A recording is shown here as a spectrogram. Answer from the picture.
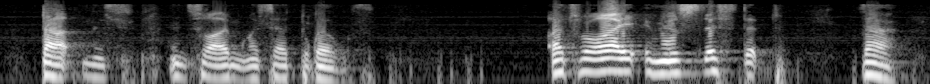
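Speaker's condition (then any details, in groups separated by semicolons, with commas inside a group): Cerebral palsy; discovered at age 2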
